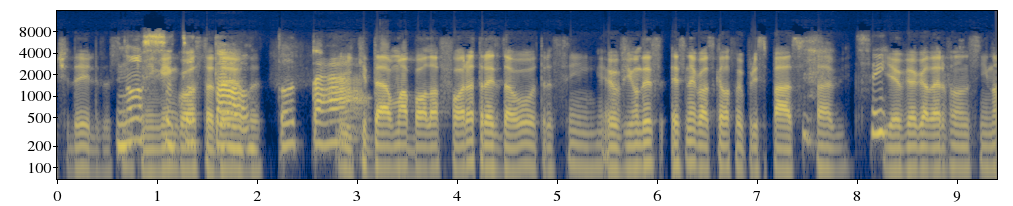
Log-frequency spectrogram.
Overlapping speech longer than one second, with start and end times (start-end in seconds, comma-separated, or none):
0.6-2.1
